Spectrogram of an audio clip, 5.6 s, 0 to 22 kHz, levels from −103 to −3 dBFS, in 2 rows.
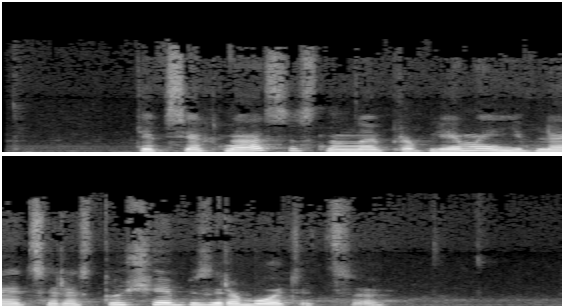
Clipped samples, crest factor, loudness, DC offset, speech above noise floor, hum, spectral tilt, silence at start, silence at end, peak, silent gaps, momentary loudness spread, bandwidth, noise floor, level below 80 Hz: under 0.1%; 16 dB; -20 LUFS; under 0.1%; 43 dB; none; -6 dB/octave; 0.7 s; 0.9 s; -4 dBFS; none; 13 LU; 16.5 kHz; -62 dBFS; -62 dBFS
